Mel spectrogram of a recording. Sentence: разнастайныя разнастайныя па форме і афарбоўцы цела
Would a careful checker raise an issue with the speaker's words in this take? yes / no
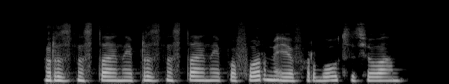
no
